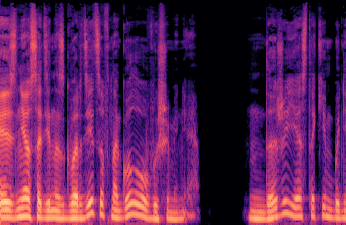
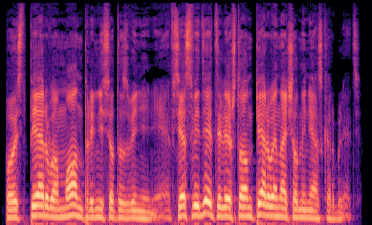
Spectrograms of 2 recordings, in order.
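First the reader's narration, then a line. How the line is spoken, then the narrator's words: Loud, count's son. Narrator (Russian): громко произнес графский сын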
